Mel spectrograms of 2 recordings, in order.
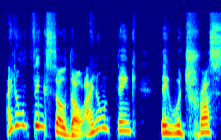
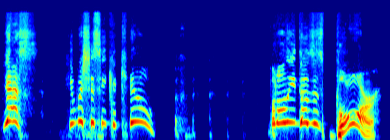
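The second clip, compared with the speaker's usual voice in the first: high mock voice; 14 semitones higher than usual. Mocking high voice.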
